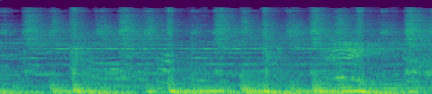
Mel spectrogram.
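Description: Dance music with a steady beat and a pulsing bass line.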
